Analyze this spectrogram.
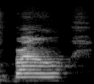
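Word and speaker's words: Braun: guy that was then a rookie Brown uh spelled like brown but it's pronounced Brown coming off their bench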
